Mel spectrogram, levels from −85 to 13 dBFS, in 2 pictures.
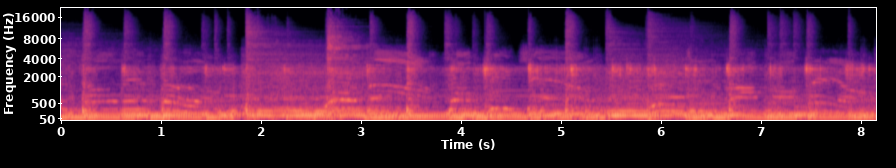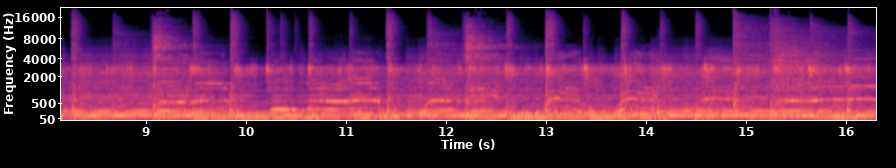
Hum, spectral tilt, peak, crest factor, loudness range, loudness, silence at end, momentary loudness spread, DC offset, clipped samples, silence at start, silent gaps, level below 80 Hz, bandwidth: none; -6 dB/octave; 0 dBFS; 14 dB; 1 LU; -15 LUFS; 0 s; 3 LU; under 0.1%; under 0.1%; 0 s; none; -26 dBFS; 18.5 kHz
